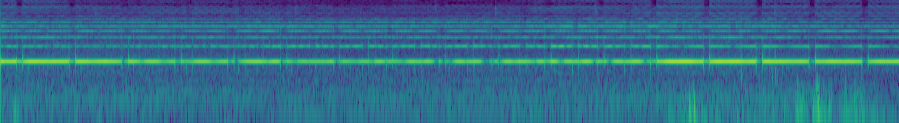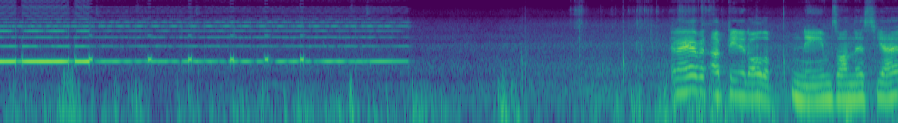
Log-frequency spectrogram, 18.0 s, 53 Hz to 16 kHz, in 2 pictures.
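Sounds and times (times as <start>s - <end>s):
fire alarm tone: 0.0s - 13.1s.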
